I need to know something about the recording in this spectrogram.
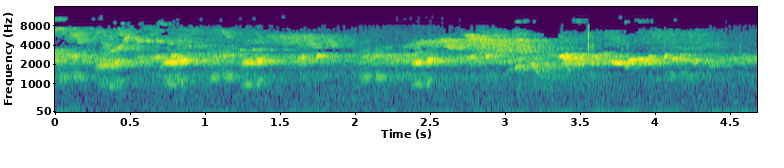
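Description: A dense chorus of frogs croaking continuously, with overlapping calls layered into a steady, fairly loud din and a few sharper croaks standing out; no one speaks.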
